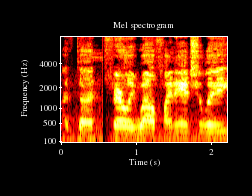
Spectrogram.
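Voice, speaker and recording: Against noticeable background noise, a man speaks at a fairly high pitch with monotone, flat intonation. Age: 60s. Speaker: vlogger. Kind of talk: personal vlog monologue. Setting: in a car.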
